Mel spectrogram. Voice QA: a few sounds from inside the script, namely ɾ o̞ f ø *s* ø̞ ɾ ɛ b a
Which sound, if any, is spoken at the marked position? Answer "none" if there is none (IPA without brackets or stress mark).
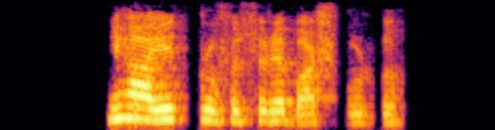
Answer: s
